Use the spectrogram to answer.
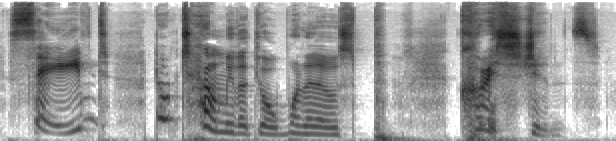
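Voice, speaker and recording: A woman's voice: a little high, wildly swooping pitch, a little slow, sharp tone, dry recording, exaggerated voice. A woman voicing a haughty, suspicious aunt in a story, snooty and mocking. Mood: scornful. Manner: snooty, mocking, sickly sweet at times.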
